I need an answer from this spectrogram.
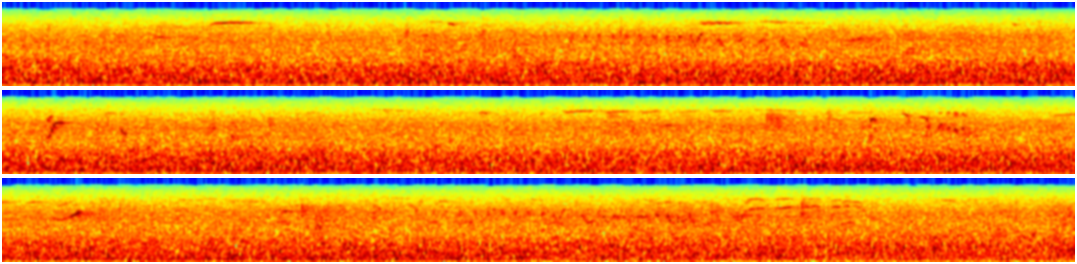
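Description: Steady outdoor background hiss with short, high bird chirps scattered through it, the sharpest a few seconds apart around the middle.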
